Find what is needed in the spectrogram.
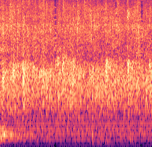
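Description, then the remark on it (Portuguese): A church audience applauds the Lord for a testimony in a steady, dense wash of clapping that holds at an even level throughout, with no voices rising above it. “Você pode aplaudir ao Senhor por esse testemunho?”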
